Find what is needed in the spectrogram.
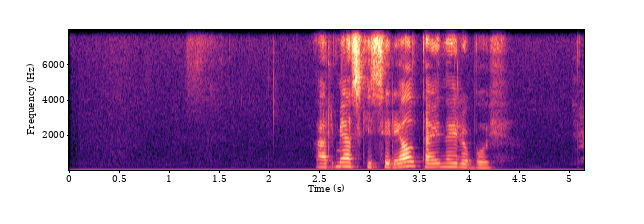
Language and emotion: Russian, neutral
